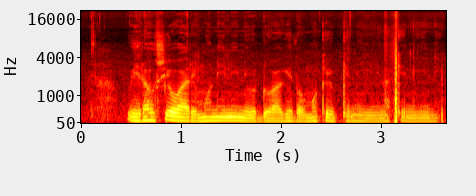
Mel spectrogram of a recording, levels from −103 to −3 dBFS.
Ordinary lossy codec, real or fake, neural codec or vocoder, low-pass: none; real; none; none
